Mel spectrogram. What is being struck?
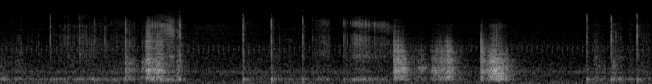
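Chalkboard surface tapped and scratched with long nails.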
